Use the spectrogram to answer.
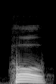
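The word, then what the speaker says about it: hope: গেল নেক্সট উদাহরণটা দেখো এইচ ও পি ই হোপ এখানে দেখো এই শব্দটির উচ্চারণটা কেন এমন হলো যেমন দেখো এই শব্দটির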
